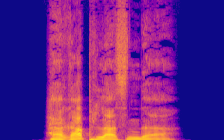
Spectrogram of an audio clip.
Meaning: 1. comparative degree of herablassend 2. inflection of herablassend: strong/mixed nominative masculine singular 3. inflection of herablassend: strong genitive/dative feminine singular
- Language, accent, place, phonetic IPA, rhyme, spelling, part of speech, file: German, Germany, Berlin, [hɛˈʁapˌlasn̩dɐ], -aplasn̩dɐ, herablassender, adjective, De-herablassender.ogg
